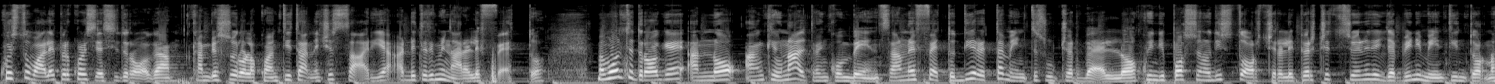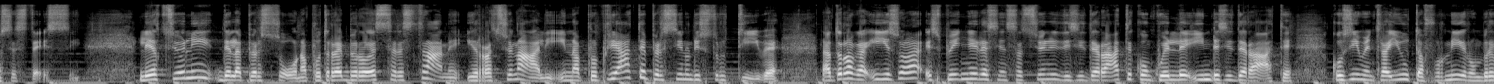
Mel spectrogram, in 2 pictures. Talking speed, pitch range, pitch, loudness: 135 wpm, 175-225 Hz, 200 Hz, -13 LUFS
